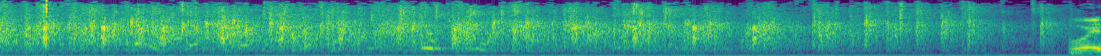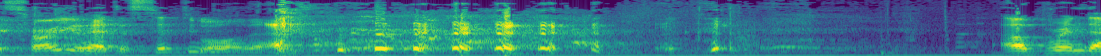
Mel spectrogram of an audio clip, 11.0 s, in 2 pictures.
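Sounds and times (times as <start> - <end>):
laughter: 0.0 - 3.7, 6.8 - 10.6
audience applause: 0.0 - 5.4
speech: 5.4 - 9.0, 10.6 - 11.0.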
